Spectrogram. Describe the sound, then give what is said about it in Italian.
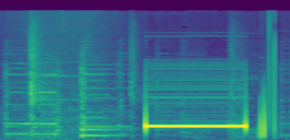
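Telephone ringback tone on an outgoing call: one loud, steady, low-pitched tone lasting about a second. Two shorter electronic tone bursts come before it, and a few brief clicks follow. “vediamo se ci risponde al telefono, lui non sa nulla, non sa che lo stiamo chiamando. Ecco, suona libero, suona libero”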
